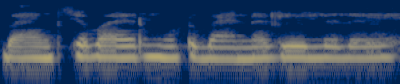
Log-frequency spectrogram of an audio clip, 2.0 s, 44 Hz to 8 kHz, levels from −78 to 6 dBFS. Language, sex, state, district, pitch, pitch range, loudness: Marathi, female, Maharashtra, Aurangabad, 230 Hz, 225-235 Hz, -27 LUFS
